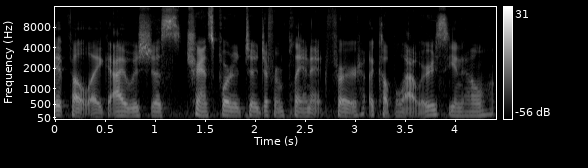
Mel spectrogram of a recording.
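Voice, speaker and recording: A woman speaks with an American accent. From Massachusetts. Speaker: van-life traveler. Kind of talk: casual interview chat.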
